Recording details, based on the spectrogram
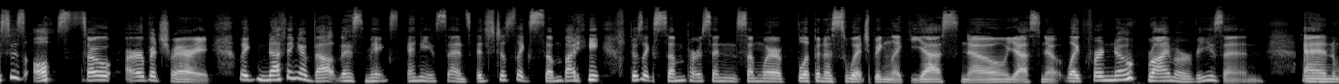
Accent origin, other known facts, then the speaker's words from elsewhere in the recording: Alabama, United States; I'm Black. I'm queer. I'm from Alabama. I grew up on a farm.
